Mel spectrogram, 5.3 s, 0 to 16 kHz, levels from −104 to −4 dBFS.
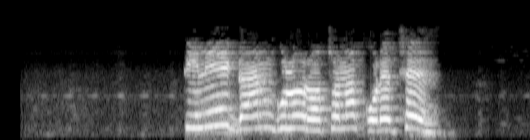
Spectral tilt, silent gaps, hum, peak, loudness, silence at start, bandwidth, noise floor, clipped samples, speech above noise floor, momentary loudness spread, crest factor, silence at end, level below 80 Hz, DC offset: -6.5 dB/octave; none; none; -2 dBFS; -13 LUFS; 1.85 s; 5.2 kHz; -70 dBFS; under 0.1%; 57 dB; 9 LU; 14 dB; 0.95 s; -68 dBFS; under 0.1%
